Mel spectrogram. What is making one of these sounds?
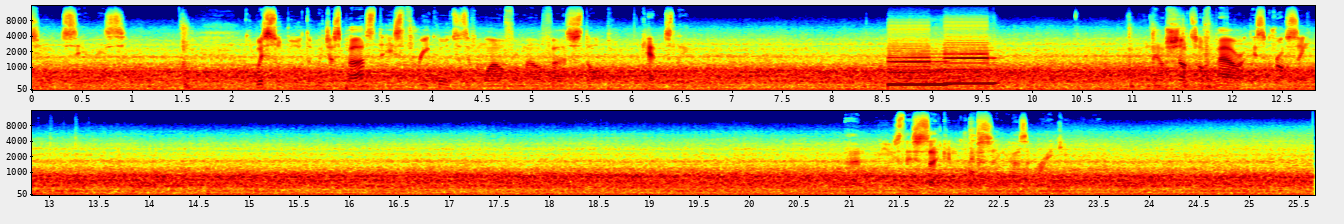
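A train engine rumbles steadily while the train rolls along the track.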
